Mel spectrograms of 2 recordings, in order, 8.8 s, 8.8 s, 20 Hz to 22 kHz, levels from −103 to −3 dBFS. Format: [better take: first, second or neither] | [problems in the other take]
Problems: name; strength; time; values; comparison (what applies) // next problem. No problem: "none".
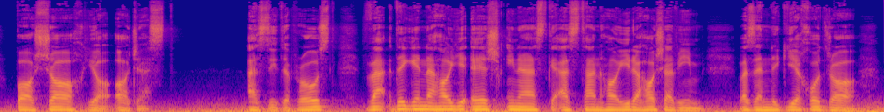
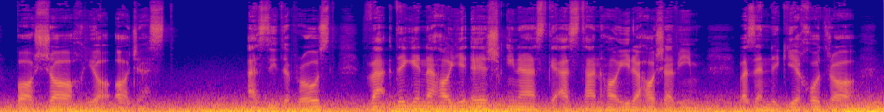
first | low rumble; loud; throughout; 6 dB below the speech; faint in the first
